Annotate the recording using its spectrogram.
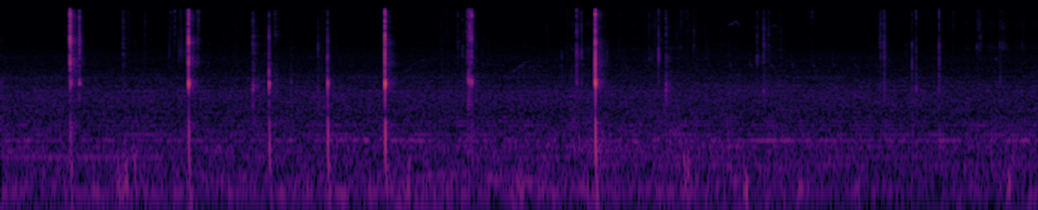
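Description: Obsidian knife edge being pressure-flaked with a pointed hand tool to sharpen it: a series of sharp, irregular clicks as small flakes snap off, about a dozen in the first seven seconds, then only faint ticks.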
